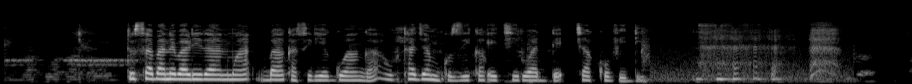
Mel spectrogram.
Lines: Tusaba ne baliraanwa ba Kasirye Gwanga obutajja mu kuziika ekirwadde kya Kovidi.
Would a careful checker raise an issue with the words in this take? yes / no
no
